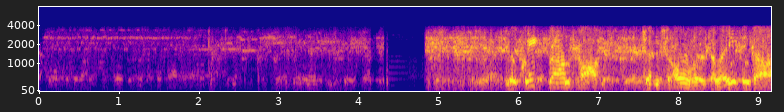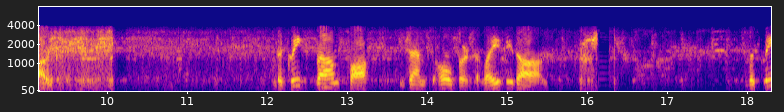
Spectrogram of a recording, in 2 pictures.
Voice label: test with tv and music; openmoko; mic sidemux test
